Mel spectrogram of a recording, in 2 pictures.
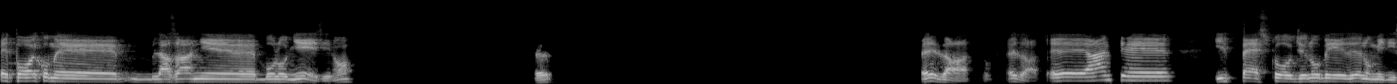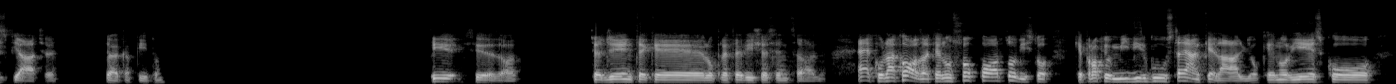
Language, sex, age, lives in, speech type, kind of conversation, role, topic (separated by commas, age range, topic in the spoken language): Italian, male, 40-44, Italy, conversation, unstructured, none, Qual è il piatto che proprio non riesci a sopportare a tavola?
